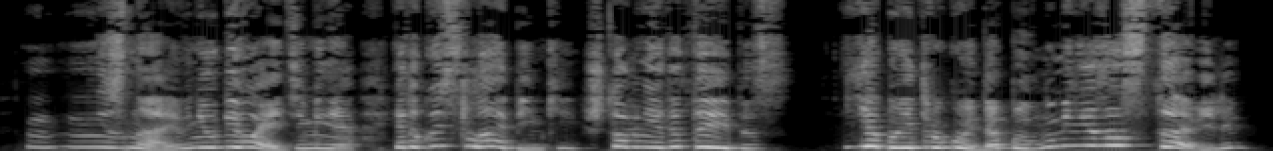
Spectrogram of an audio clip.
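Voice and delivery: high, loud panicked squeal; cornered little creature blurting excuses; terrified creature. Acted. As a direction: plead in a tiny frantic voice.

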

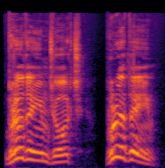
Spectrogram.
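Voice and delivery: very high, loud answering shout; Lenny shouting back to George; loud reply. Acted. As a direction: call back across the barn. Lenny answers a call from afar.

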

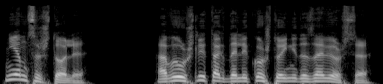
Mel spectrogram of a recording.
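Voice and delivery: scornful woman. A narrator's reading. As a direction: keep scoffing at the questioners. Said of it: "фыркнула женщина". (язвительно, высоким голосом)

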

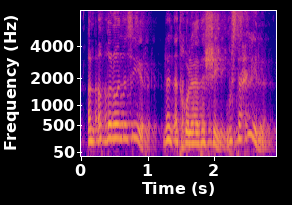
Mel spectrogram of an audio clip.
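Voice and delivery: high-pitched panicky refusal; acted mock yell, frightened and adamant; crying out. A narrator's reading. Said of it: "قالت جملتها الأخيرة صارخة".

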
